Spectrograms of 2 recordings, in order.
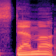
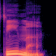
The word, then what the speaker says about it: diastema: t e m a I wasn't sure if it was stemma or steema but it's steema according to this uh pronunciation thing here so good morning spooky but up since 1:30 a.m.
